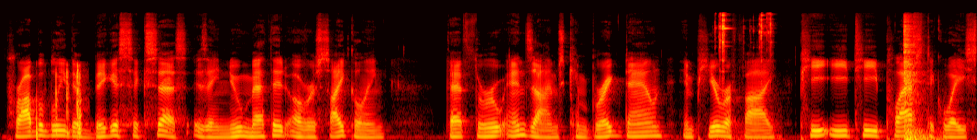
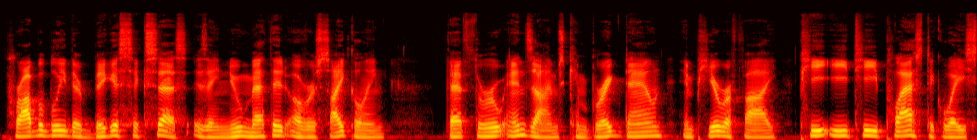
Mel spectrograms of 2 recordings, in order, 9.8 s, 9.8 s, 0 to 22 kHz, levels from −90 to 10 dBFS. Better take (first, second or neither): second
